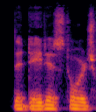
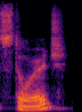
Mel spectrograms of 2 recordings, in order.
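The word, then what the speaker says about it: Storj: there's storage but then it's spelled like store j like s t o r j but then a lot of people call it storage but besides that point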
